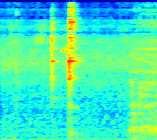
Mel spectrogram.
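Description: A spoon stirs vegan minestrone soup in a pot, giving a couple of light metallic clinks against the rim over a low, steady background rustle.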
